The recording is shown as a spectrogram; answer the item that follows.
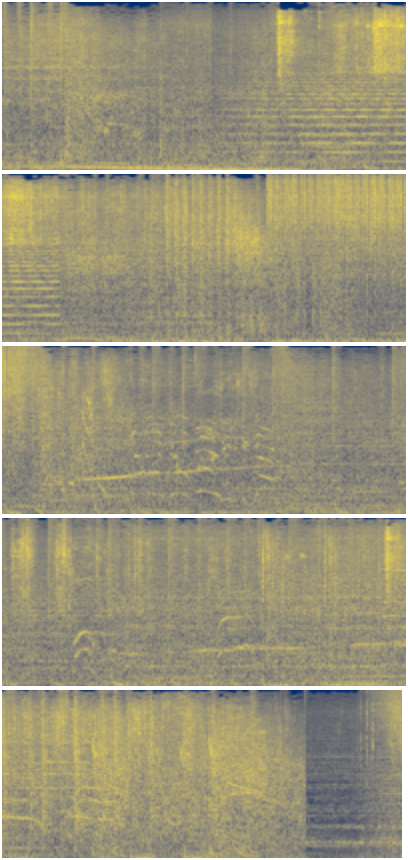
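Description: Action-drama sound mix: bursts of gunfire and a boom over a dramatic music score, with raised voices.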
